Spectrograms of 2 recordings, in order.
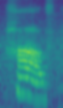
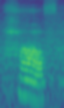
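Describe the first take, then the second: No difference in how they are said.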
